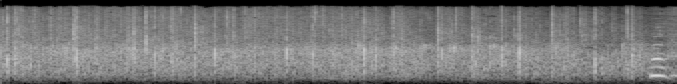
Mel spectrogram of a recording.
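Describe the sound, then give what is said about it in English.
An audience claps steadily for the kids, a dense, sustained patter of many hands with no pauses, fairly loud throughout and no voices standing out. “Can we give them a clap for them?”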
